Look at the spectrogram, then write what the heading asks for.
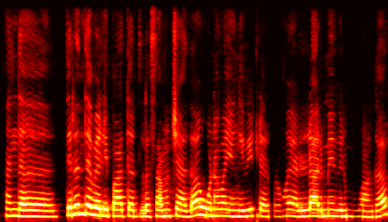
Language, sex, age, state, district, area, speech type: Tamil, female, 30-45, Tamil Nadu, Cuddalore, rural, spontaneous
